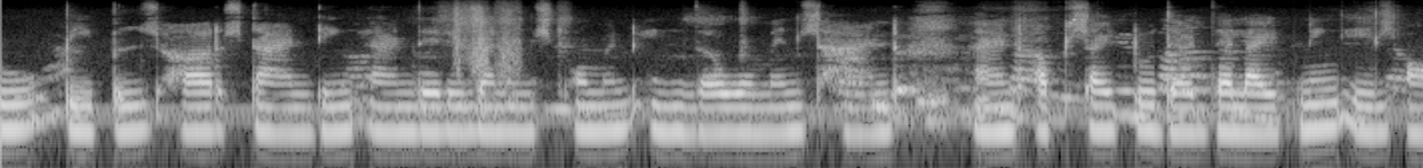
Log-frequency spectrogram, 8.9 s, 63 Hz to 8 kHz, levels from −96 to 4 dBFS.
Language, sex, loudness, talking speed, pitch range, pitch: English, female, -18 LUFS, 135 wpm, 180-190 Hz, 185 Hz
